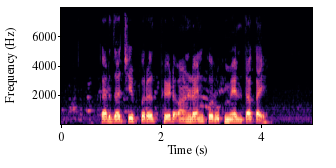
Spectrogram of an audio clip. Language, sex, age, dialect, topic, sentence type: Marathi, female, 18-24, Southern Konkan, banking, question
